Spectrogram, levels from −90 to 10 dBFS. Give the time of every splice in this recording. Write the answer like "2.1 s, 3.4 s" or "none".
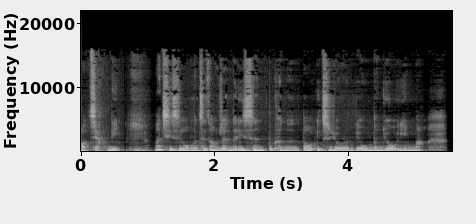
none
